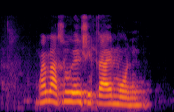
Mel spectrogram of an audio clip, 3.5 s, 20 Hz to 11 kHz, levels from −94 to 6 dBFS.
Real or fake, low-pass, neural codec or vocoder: fake; 7.2 kHz; codec, 16 kHz, 2 kbps, FreqCodec, larger model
